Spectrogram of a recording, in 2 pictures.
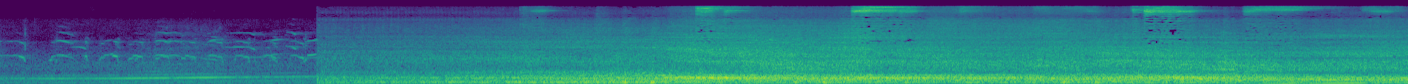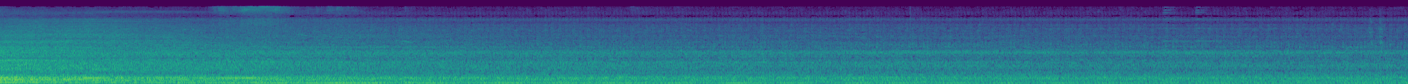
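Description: Diesel multiple unit train running past a level crossing: the rumble of its engine and wheels on the rails builds from about three seconds in, is loudest around the middle, then fades steadily as the train moves away.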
